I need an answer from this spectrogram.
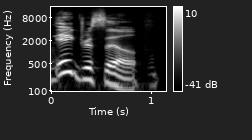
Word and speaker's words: Yggdrasil: It's Yggdrasil.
